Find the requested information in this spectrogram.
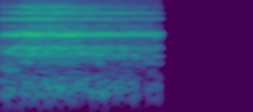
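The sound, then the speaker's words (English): One deep breath is released out through the mouth, a soft breathy rush lasting under a second that ends abruptly in silence. “take a big deep breath in through our nose. And let that go out through our mouth.”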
